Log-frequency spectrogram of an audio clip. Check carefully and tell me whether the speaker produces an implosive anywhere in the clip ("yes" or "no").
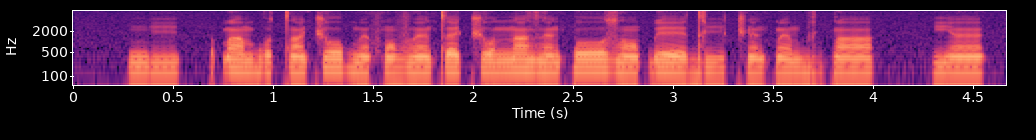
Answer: yes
